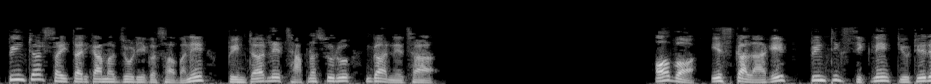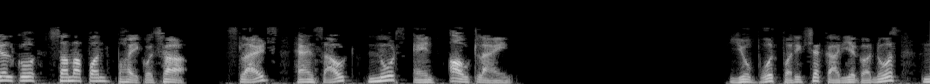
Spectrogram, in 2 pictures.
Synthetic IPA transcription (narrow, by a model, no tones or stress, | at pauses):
priɳʈʌrsʌjt̪ʌɾikamad͡zoɽiekot͡sʰʌbʱʌnepriɳʈʌrlet͡sʰapnʌsuɾuɡʌrnet͡sʰʌ | ʌbʌeskalaɡipriɳʈiŋsikneʈjuʈeɾijʌlkosʌmapʌnbʱʌekot͡sʰʌ | slajɖshansa̰wʈnoʈsanawʈla̰jn | jobod̪̚pʌɾik̚t͡ʃʰjakarjʌɡʌrnuɦosn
